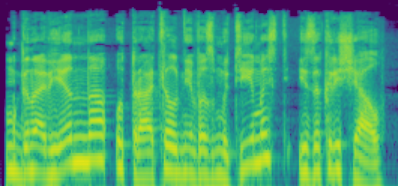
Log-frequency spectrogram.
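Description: A woman narrating a novel in an expressive, brisk storytelling manner. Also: fairly low pitch, no echo, clean studio sound. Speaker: audiobook narrator. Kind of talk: scripted narration.

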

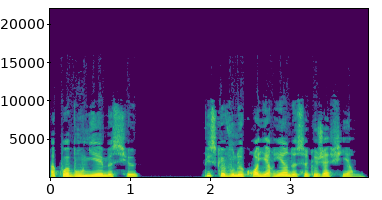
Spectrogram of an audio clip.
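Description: A woman's voice: medium pitch, moderate pace, warm tone, dry recording, natural voice. A woman reading the part of a defiant, ironic male murder suspect under questioning. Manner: mocking, then indignant pleading.

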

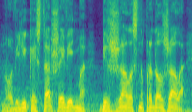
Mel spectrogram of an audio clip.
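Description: A man narrating a storybook in an expressive, dramatic way. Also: fairly low pitch, measured pace, faint music behind. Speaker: audiobook reader.

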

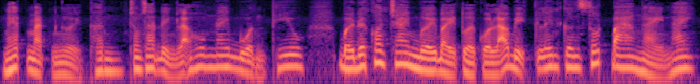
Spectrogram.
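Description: A man reading a story aloud in a measured storytelling manner. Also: mid-range voice, expressive, no room sound. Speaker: narrator. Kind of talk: scripted story narration.

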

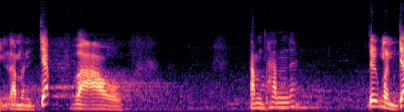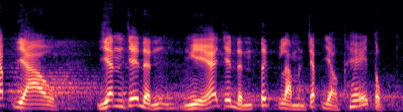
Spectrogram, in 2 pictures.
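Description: Heard with long hall reverb, a male monk teacher's fairly high, gravelly, fairly bright voice carries a storytelling dharma talk in which he sings the tone syllables playfully to drive his point home.

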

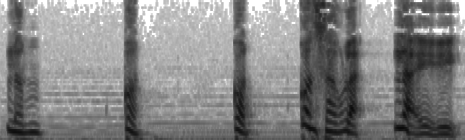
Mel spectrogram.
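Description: A man's voice: high-pitched, big pitch swings, very slow, dry recording, faint music behind, pitched above the performer's own voice, heavily acted. A man voicing a grieving middle-aged mother who cries, stammers and pleads with her son. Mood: stunned, stammering. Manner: wailing, stammering pleas. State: crying.

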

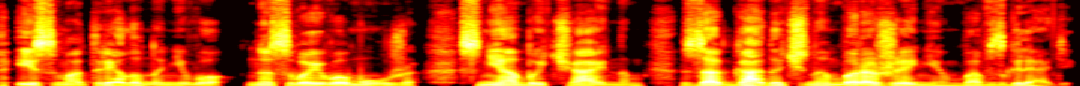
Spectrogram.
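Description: A man narrating an audiobook in a steady storytelling manner, slowing on key words. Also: sits low, no room sound, studio quality.

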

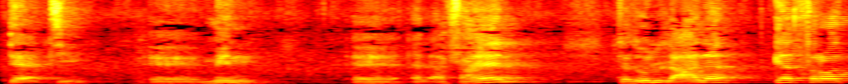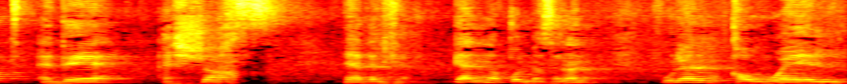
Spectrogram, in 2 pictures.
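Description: A man teaching an Arabic grammar lesson, who checks in with "tamam?", fills pauses with "aah" and slowly stresses each word pattern as he lists examples. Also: sits high. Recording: echoey room with faint ambient noise.

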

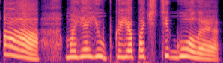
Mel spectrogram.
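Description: A woman's voice: high-pitched, level tone, moderate pace, no room sound, studio quality, voice pushed up, natural voice. A woman voicing a shy young girl who squeals and whines. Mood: squealing. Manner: squealing, whiny.

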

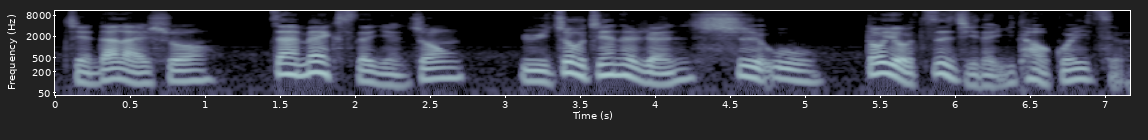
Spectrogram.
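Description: A middle-aged man hosting a podcast, narrating a script in a soft, intimate pillow-talk manner, like bedtime storytelling. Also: mid-range voice, big pitch swings, unhurried, no echo. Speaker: podcast host.

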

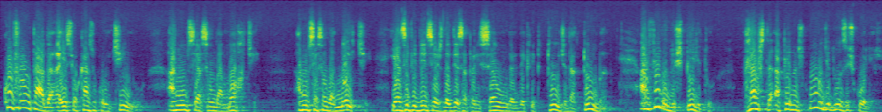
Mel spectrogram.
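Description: A middle-aged man giving a literature lecture, talking in a rambling, discursive way with restarts and slowing down to recite verse. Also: medium pitch, lively intonation, dark tone, breathy edge, dull audio. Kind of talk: literature lecture with poem readings.

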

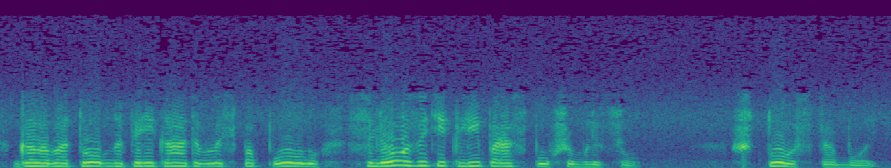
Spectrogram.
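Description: A narrator reading a literary novel in a measured audiobook style, on a dull lo-fi recording. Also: medium pitch, no room sound.

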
